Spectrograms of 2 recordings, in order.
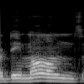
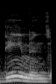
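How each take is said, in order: First: "Demons" said day-MONS, stress on the end; alternative pronunciation guess. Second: "Demons" said DEE-muns, stress up front; first pronunciation guess. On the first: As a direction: offer "Demons" as day-MONS, second syllable longer. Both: Shown as a demonstration. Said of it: "I don't know how you pronounce it".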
